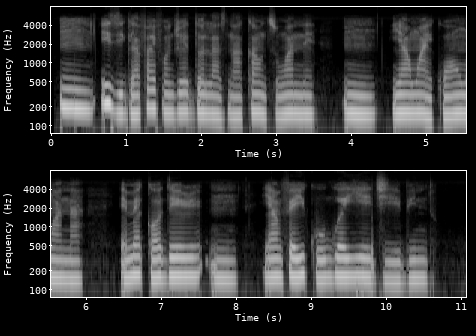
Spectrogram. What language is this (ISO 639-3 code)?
ibo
